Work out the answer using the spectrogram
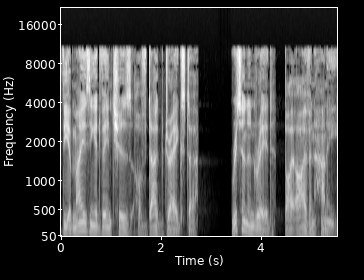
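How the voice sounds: A natural reading voice with lively intonation, against a quiet background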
